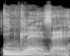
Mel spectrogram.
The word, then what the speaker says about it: inglese: in other words like inglese. Sì. And that's just a normal gl. Esatto, sì. If there is no letter I, then it's pronounced as a hard sound. So inglese.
